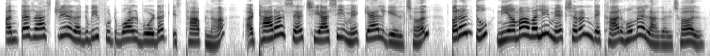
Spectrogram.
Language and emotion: Maithili, neutral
